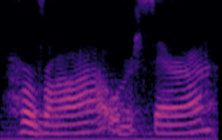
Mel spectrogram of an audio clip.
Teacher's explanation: when H comes at the end of the word, such as hurrah or Sarah. It is always silent. Even if you want to pronounce the H at the word, you would find it impossible.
